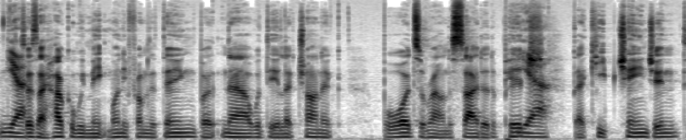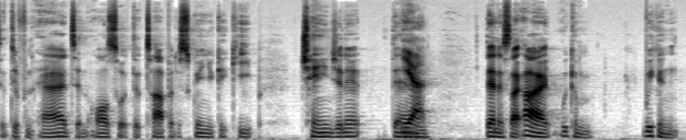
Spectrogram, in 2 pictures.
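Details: Adult male speaker; typical speech.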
